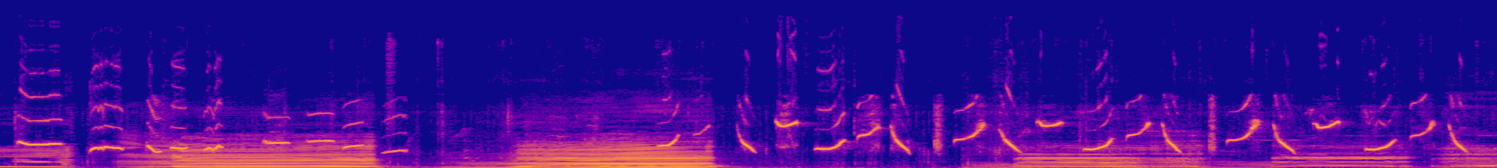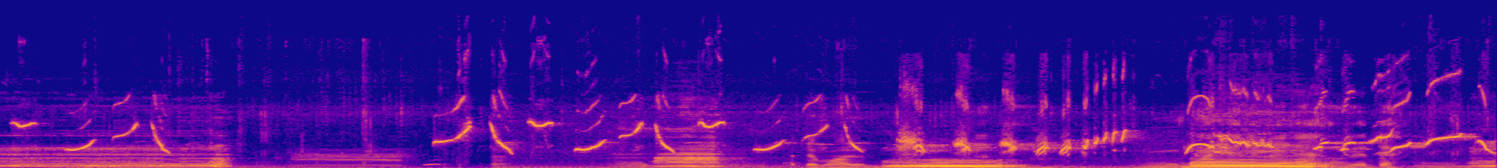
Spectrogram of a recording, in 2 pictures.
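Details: Many cows herded downhill each morning through open rural hills; a string of moos from several cows, rising and falling, some hoarse and drawn out, about every two seconds, with bird chirps scattered over them.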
